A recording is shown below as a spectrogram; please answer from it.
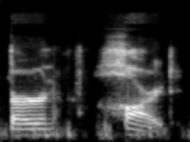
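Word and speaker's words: Bernhardt: Yes, with Chuck Norris, Johanna Pukula, and Daniel Bernhard. Even though it has a T at the end, it's still pronounced Bernhard. It's still pronounced the word hard.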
